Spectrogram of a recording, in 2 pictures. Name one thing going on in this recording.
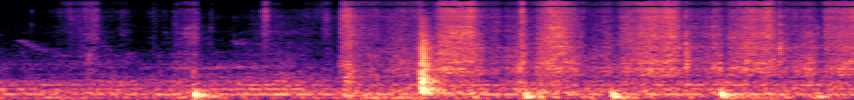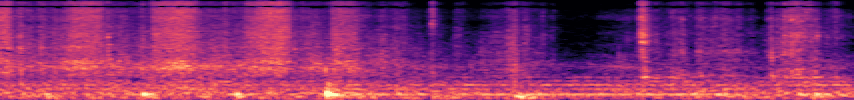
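Small objects tap and click on a hard surface.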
